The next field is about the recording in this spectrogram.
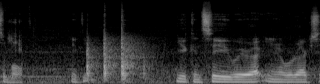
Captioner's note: bowl tapping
